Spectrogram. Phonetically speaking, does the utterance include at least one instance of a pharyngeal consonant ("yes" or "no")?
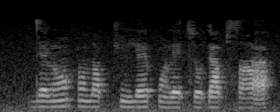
no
